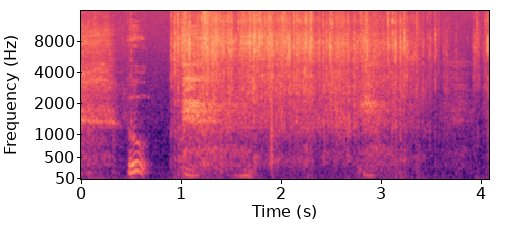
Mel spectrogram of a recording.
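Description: Clear plastic bags holding plastic model-kit sprues crinkling as they are lifted and handled, an irregular rustle that fades toward the end.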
